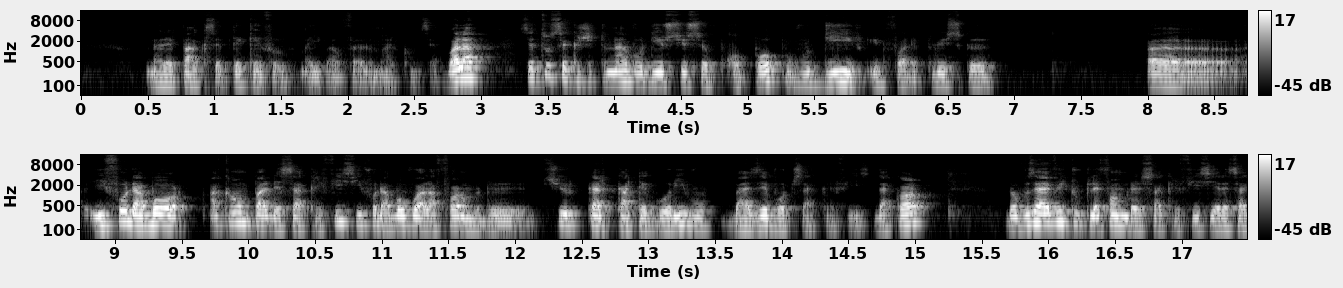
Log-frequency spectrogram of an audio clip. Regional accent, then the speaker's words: Gabon; chez moi au Gabon

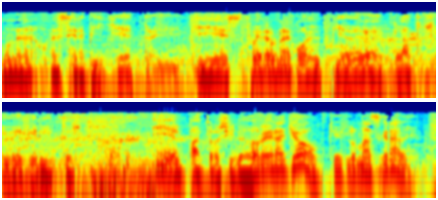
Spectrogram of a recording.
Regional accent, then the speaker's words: Bogotá, Colombia; born there; Es que yo nací en Bogotá, Colombia, en 1960.

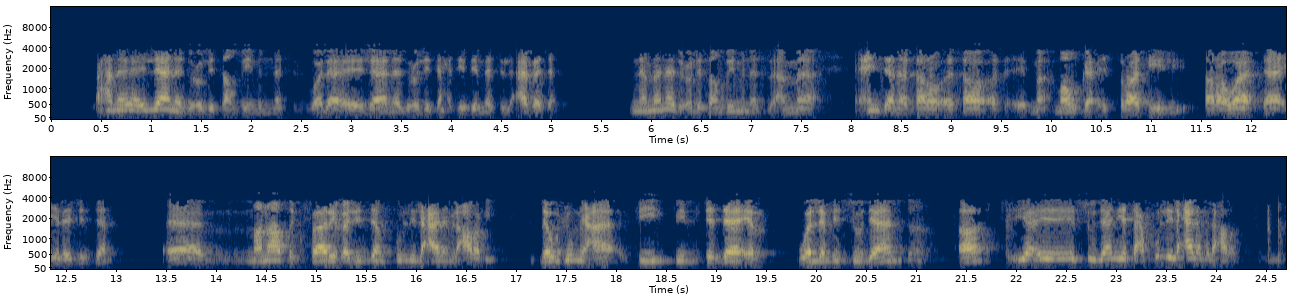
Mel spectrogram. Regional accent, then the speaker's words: Jordan; كان سن الزواج عندنا في الأردن 26، ثم ارتفع الى 28

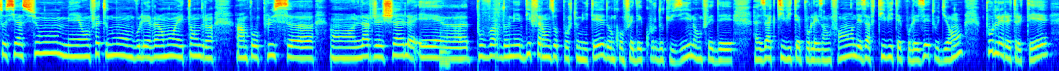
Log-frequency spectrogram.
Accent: Italy; accent: Italian; French is a second language; now in France; Ah ben oui, italien, c'est sûr, je suis là depuis un certain temps, mais je garde toujours mon accent italien.

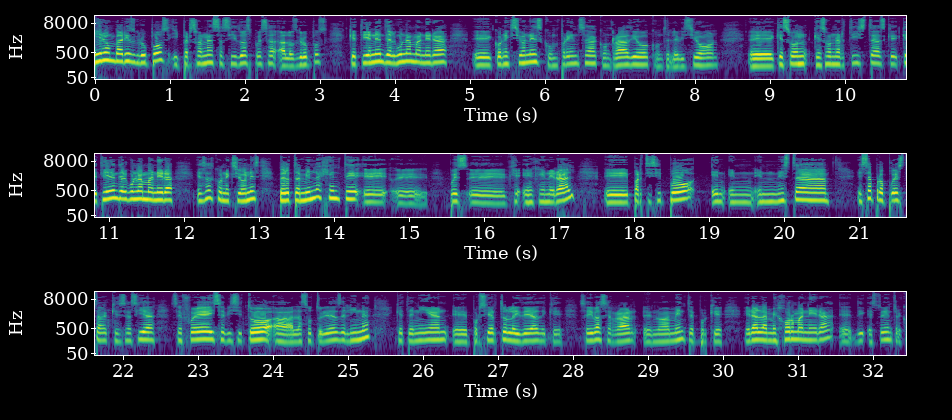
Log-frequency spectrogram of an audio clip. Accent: Guadalajara, Jalisco, Mexico; y también para nosotros como tapatíos, pues para poder apreciar, ¿no?

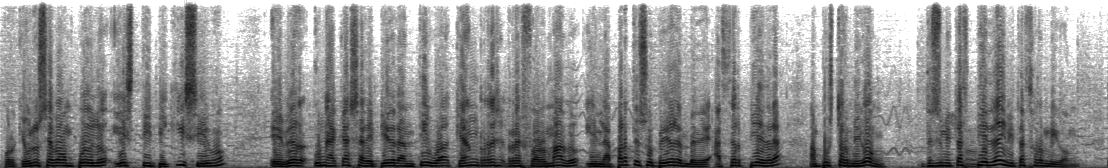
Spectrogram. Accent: Pontevedra, Galicia, Spain; now in A Coruña, Spain; Yo soy de Pontevedra, aunque llevo 10 años viviendo en Coruña.

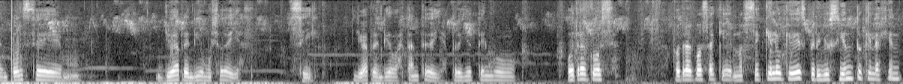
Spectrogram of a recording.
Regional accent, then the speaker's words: Valle de Azapa, Arica y Parinacota, Chile; Soy nacida y criada en el Valle de Azapa, vengo de una familia afrodescendiente.

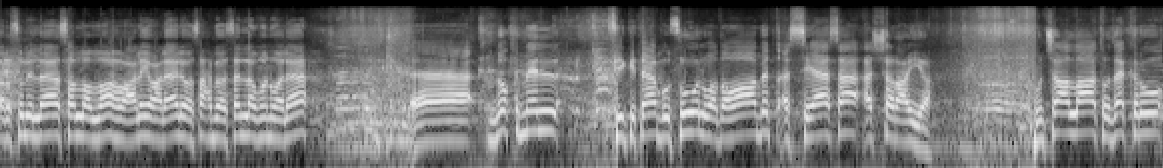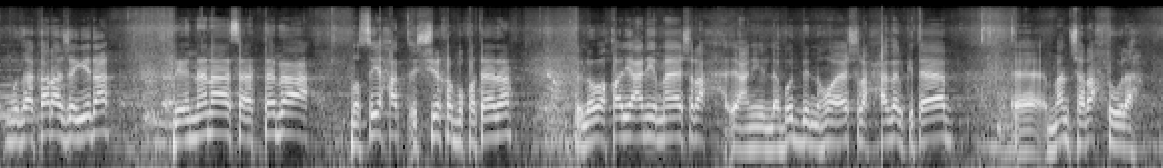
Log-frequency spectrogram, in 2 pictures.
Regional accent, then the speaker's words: Egypt; المانجو اللي عندنا في مصر، انتوا عندكم المانجا

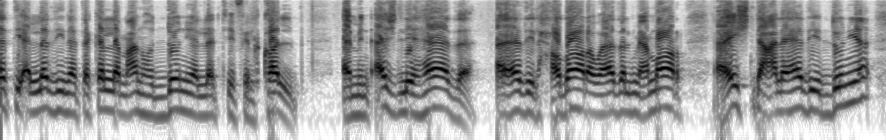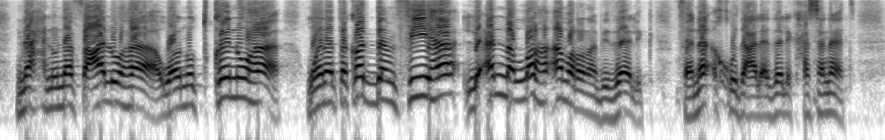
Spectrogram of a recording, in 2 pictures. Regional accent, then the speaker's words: Egypt; وإحنا حتى عندنا في مصر بنقول المثل: محدش بينام من غير عشاء.

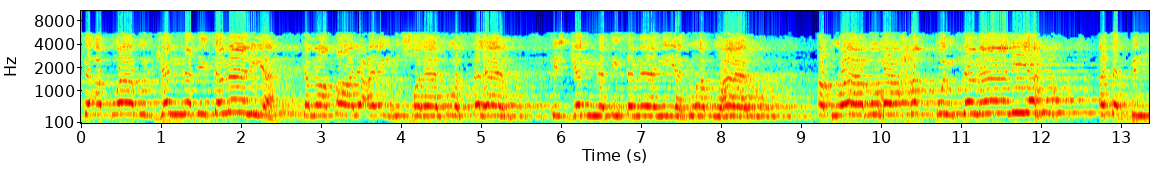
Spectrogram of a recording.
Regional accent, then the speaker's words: Egypt; اللهم اجعل بلدنا مصر واحة للأمن والأمان

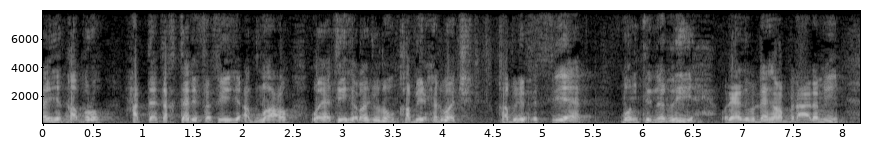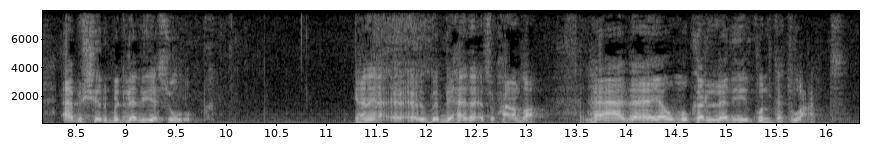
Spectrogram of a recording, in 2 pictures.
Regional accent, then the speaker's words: Upper Egypt, Egypt; يقول عندنا في الصعيد على القدر برمه

